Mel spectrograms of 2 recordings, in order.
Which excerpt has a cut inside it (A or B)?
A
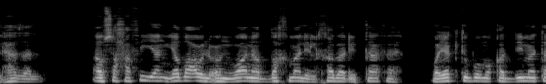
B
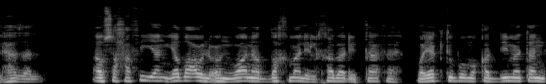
B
